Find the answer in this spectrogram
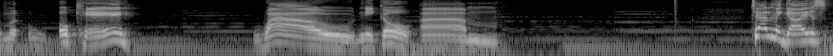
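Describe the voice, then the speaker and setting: A man's voice: on the high side, a bit bright. A man giving live commentary as a gaming streamer, swearing casually and often.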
